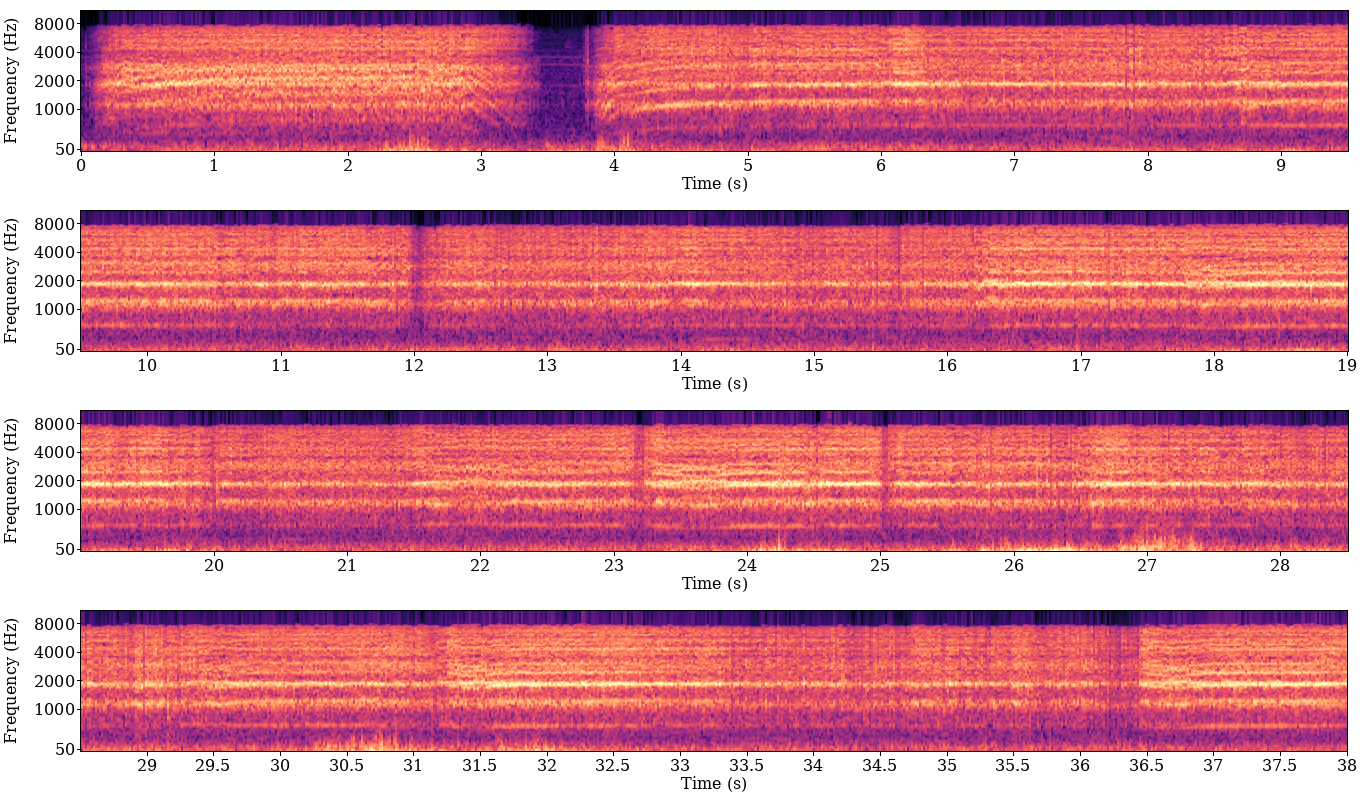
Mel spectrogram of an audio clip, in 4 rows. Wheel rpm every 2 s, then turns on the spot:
120, 90, 140, 160, 160, 160, 160, 160, 160, 160, 160, 160, 160, 160, 160, 160, 160, 160, 160.
none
